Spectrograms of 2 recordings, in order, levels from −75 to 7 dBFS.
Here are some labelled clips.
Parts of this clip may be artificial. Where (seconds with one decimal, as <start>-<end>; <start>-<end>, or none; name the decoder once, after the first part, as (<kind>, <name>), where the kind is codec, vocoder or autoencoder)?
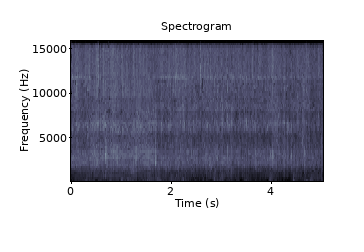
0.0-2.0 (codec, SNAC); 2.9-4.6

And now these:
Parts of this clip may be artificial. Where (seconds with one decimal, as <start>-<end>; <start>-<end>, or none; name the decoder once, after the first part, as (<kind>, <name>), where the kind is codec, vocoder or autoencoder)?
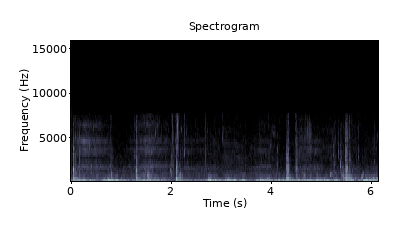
none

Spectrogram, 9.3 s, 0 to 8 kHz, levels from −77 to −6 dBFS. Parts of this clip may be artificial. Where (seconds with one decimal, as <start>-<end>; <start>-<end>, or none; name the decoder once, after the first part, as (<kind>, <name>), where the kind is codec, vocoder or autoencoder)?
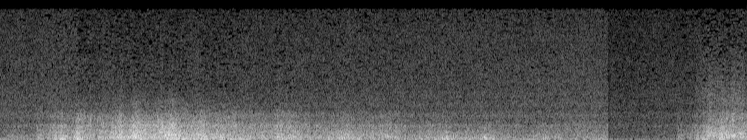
none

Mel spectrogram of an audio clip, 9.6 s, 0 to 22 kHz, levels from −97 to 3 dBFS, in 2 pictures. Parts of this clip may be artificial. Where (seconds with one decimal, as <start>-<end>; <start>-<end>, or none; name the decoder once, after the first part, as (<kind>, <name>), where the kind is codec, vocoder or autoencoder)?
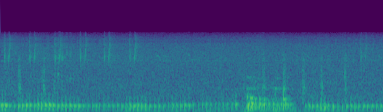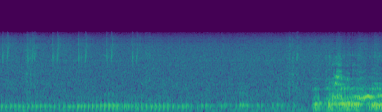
1.2-5.8 (vocoder, Vocos); 6.5-9.6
